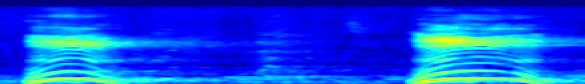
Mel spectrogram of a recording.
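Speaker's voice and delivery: soft high-pitched mm hums; high mock hums. A preacher showing how Jesus did not answer, high soft hums. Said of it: "Jesús no le dijo".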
